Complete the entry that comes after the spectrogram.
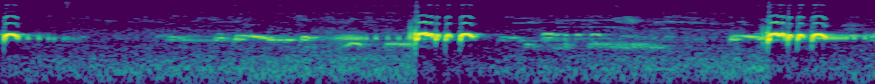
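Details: Local zebra dove in full voice, recorded as a lure to get other doves singing: two loud bursts of four or five rapid, clipped cooing notes, about three and a half seconds apart, over a steady chorus of softer, continuous cooing.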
